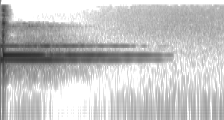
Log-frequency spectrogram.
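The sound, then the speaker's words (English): A language-learning app plays its correct-answer chime: a single bright, clear ding that rings out alone and fades to silence in under a second. “when you get an answer right in Babbel, there's this satisfying sound. Listen to this.”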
